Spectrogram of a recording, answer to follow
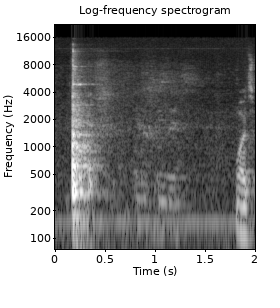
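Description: A single sharp clatter about a quarter second in, ringing off briefly, over a steady low hum.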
